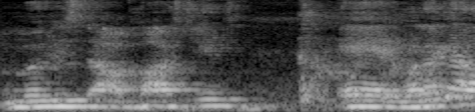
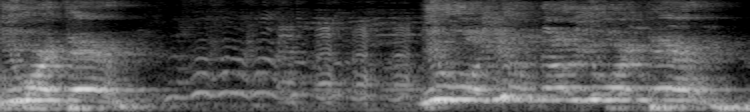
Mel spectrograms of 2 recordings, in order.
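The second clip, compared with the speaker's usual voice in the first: hammed-up war trauma; 13 semitones higher than usual. Mock veteran shouting at the Marine, high and laughing. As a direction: play the haunted vet, cracking up.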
